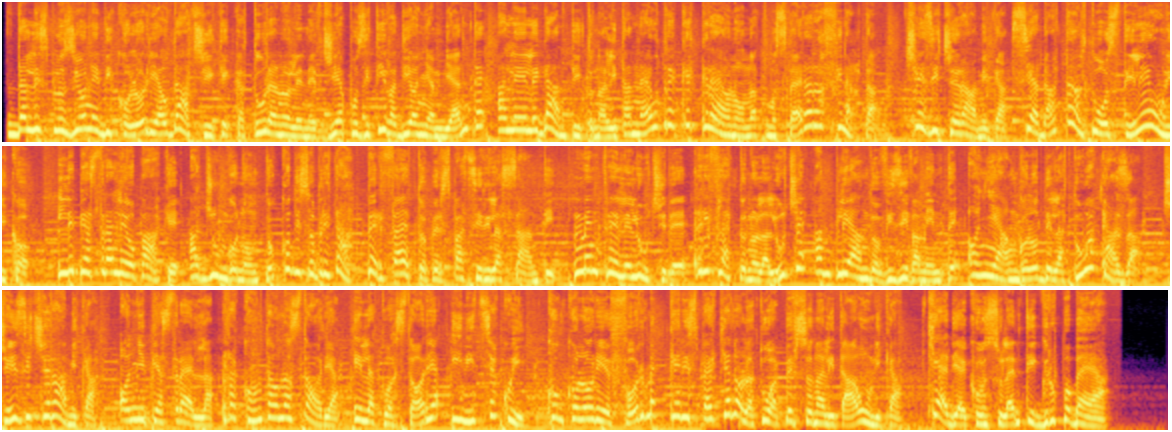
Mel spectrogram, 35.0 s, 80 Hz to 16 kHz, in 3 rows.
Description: CesiSpot.mp3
